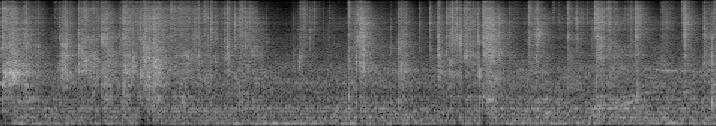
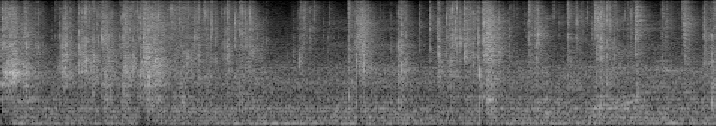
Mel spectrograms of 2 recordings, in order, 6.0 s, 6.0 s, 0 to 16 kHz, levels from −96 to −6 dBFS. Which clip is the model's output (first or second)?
first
